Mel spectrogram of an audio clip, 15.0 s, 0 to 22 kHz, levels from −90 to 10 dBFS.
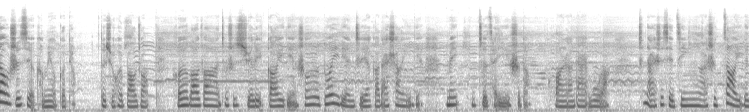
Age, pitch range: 20-39, 220-270 Hz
